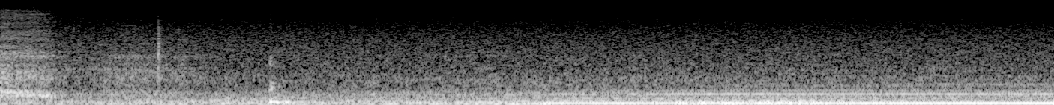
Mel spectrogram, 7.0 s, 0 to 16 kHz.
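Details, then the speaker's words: 2021 Toyota RAV4 Prime SE in EV mode, 49°F outside, heater on Auto high, AC off, testing for intermittent loud heat pump startup noise: after quiet seconds a steady low hum with faint higher tone, no loud noise; normal. "I can hear the humming of the heat pump but it didn't make the loud noise"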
